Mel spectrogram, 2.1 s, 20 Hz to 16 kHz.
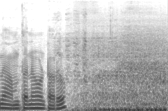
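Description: KTM 390 Adventure's single-cylinder engine running with a low pulsing rumble as the bike rides off, under a steady rush of wind on the microphone. A man's voice speaks briefly at the start.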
